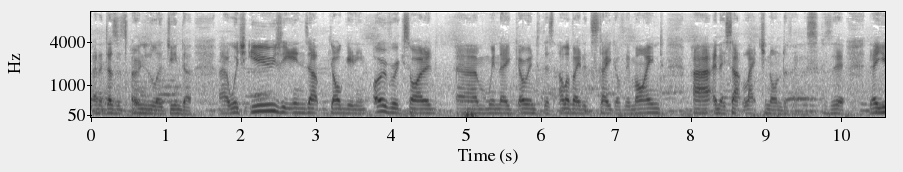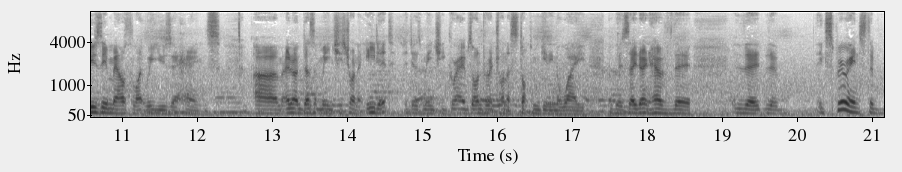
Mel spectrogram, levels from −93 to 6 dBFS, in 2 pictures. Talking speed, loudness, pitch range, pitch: 220 wpm, -23 LUFS, 120-140 Hz, 125 Hz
